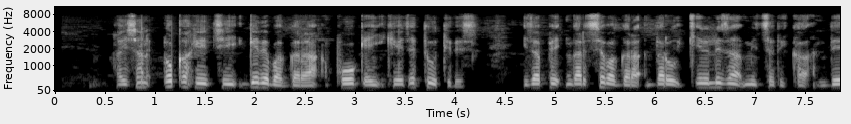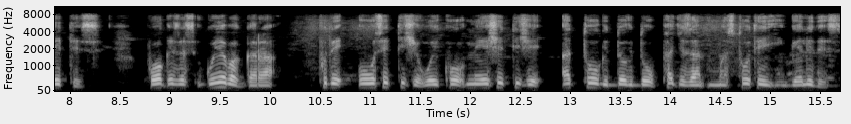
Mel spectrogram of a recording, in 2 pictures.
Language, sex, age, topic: Gamo, male, 25-35, government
